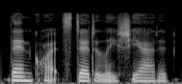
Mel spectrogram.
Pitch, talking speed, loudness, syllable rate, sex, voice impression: 165 Hz, 165 wpm, -20 LUFS, 5.5 syllables/s, female, very feminine, middle-aged, slightly thin, very relaxed, weak, bright, very soft, very clear, fluent, slightly raspy, cute, slightly cool, very intellectual, slightly refreshing, very sincere, very calm, very friendly, very reassuring, very unique, very elegant, very wild, sweet, lively, very kind, modest, slightly light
